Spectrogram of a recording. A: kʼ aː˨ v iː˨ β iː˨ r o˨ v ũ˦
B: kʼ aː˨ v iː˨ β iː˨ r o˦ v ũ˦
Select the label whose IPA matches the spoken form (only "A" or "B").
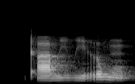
B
